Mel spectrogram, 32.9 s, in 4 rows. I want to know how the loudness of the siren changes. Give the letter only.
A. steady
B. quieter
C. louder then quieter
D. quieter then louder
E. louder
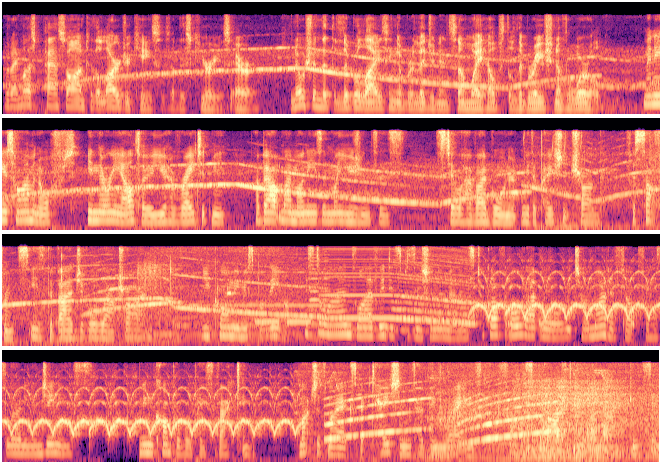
E.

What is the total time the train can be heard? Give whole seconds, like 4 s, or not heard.
2 s.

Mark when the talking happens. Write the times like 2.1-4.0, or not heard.
0.0-32.8.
